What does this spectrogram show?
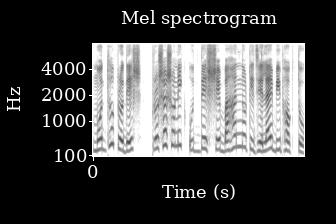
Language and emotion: Bengali, neutral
